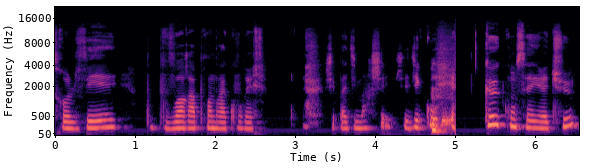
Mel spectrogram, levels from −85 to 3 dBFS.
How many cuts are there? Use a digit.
1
